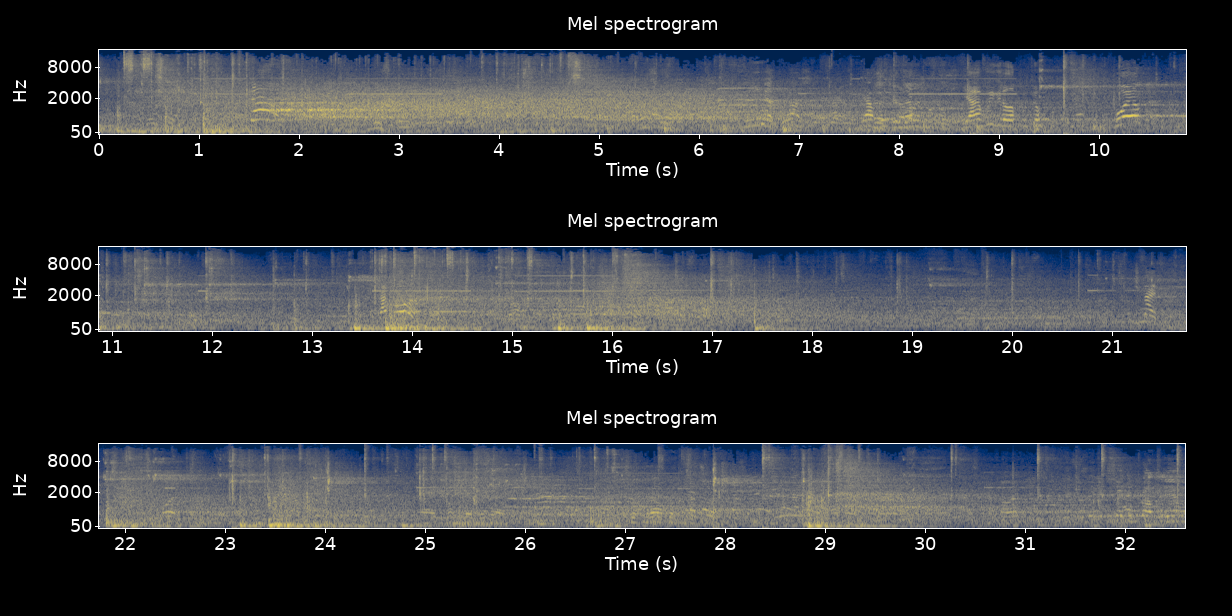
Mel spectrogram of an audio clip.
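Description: Echoing activity in a large sports hall: voices, scattered thuds and knocks, and short high squeaks like shoes on a wooden floor.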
